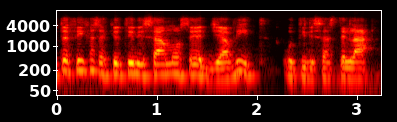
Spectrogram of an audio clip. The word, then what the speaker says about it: j'habite: Nada más recuerda pronunciarlo también para que te vayas acostumbrando a que el sonido de la e al final no tiene sonido, ¿sí?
